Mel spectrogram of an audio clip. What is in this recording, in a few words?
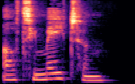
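"ultimatum", British English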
